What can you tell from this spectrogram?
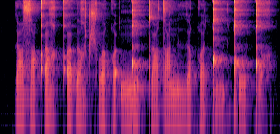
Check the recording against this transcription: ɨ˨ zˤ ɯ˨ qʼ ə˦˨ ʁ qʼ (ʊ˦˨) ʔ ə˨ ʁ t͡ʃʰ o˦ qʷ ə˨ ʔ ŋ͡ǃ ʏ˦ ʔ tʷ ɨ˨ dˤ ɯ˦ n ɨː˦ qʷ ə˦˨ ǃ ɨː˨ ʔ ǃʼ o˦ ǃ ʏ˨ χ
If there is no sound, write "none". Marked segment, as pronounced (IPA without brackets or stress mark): ʊ˦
